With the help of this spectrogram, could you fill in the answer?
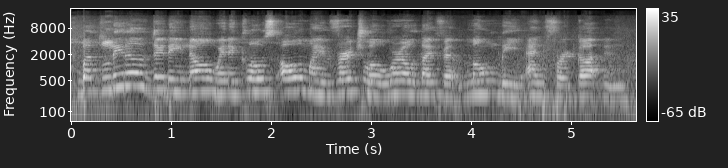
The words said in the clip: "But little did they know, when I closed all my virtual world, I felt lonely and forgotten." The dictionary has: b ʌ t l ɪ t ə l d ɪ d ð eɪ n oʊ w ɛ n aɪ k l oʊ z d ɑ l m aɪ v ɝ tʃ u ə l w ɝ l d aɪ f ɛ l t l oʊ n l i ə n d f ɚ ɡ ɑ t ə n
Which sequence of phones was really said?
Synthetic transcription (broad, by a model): b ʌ t l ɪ t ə l d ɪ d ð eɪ n oʊ w ɛ n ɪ k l oʊ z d ɑ l m aɪ v ɝ tʃ u ə l w ɝ l d aɪ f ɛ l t l oʊ n l i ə n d f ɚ ɡ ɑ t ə n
